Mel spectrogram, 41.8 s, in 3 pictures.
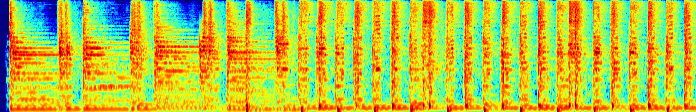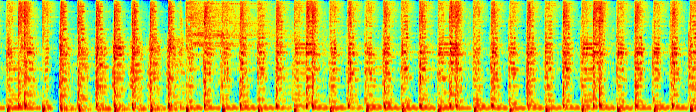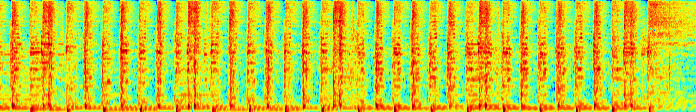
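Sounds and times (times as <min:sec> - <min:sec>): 
backing track in B-flat without backing vocals: 0:00.1 - 0:41.7.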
